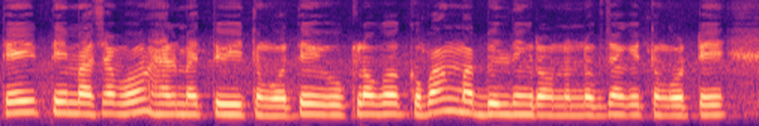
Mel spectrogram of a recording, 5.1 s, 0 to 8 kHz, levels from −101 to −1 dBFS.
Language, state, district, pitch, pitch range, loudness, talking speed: Kokborok, Tripura, West Tripura, 200 Hz, 190-210 Hz, -13 LUFS, 165 wpm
